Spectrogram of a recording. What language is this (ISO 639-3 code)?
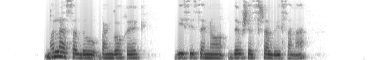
eus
